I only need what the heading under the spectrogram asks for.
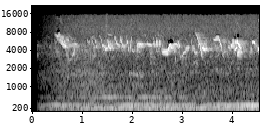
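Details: Male common reed bunting singing on 29 May 2017 at 16:45 by a seepage ditch in Ochsenmoor, Hüde: high, scratchy chirps and short buzzy notes tumbling along almost without pause, over a steady low mechanical hum.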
